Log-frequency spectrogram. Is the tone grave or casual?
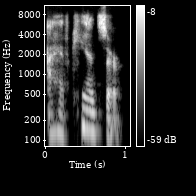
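grave. It is said in a grave, serious tone.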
